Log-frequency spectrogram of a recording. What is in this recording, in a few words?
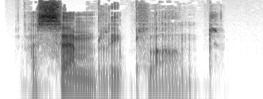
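"assembly plant", British English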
